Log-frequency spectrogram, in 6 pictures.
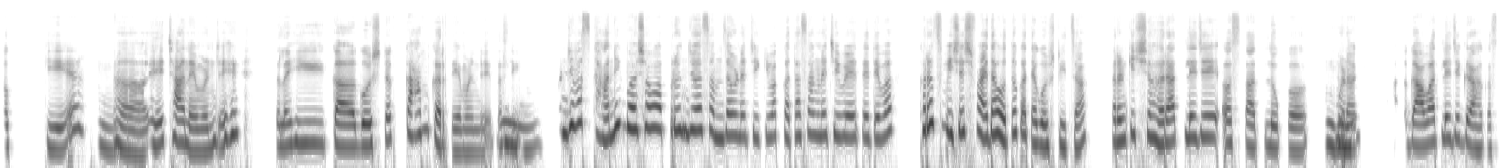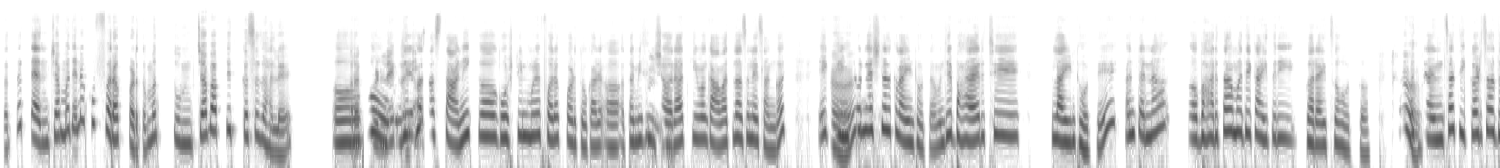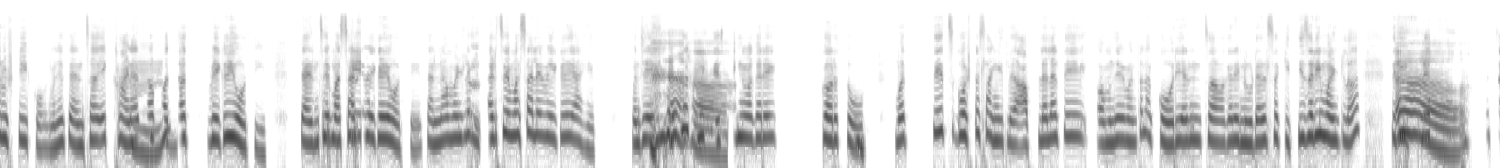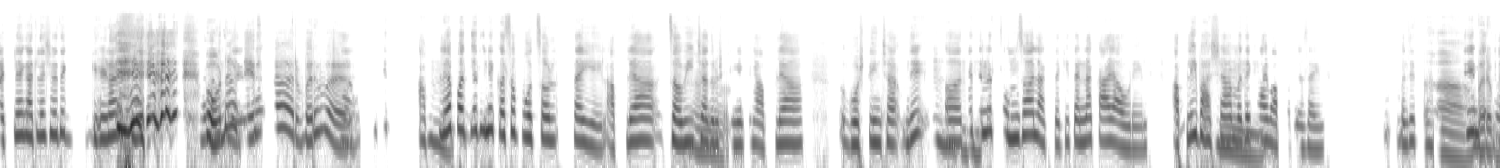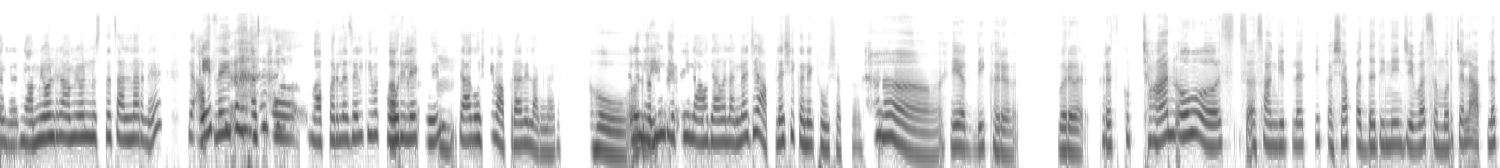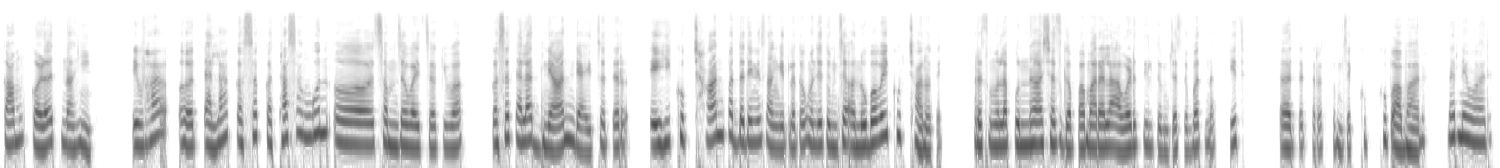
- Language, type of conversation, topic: Marathi, podcast, काम दाखवताना कथा सांगणं का महत्त्वाचं?
- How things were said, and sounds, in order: other background noise; laughing while speaking: "म्हणजे"; tapping; in English: "क्लायंट"; in English: "क्लायंट"; chuckle; laugh; laughing while speaking: "घेणारच नाही"; laugh; in English: "कनेक्ट"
